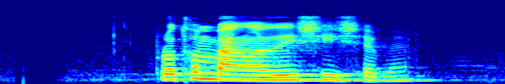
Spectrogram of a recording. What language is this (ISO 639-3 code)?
ben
